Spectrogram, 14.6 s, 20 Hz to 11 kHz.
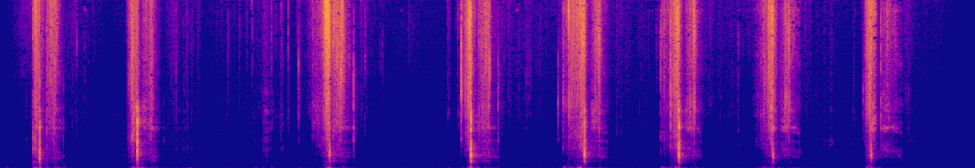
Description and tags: Sound of someone who is cutting vegetables (chicory). Sound recorded with a ZOOM H4N Pro.
Son de quelqu’un qui coupe des légumes (endive). Son enregistré avec un ZOOM H4N Pro.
